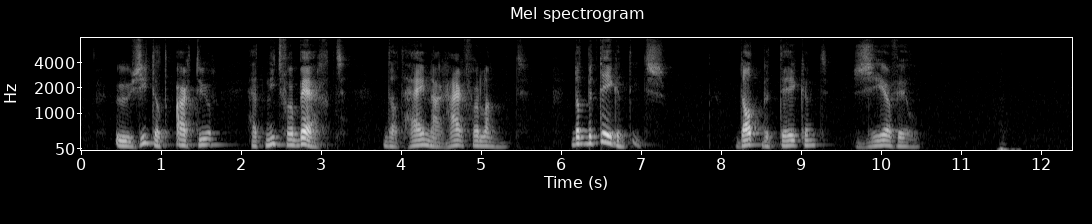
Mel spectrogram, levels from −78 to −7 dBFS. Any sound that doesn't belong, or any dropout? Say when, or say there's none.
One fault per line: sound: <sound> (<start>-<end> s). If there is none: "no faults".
sound: whoosh (11.4-11.8 s)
